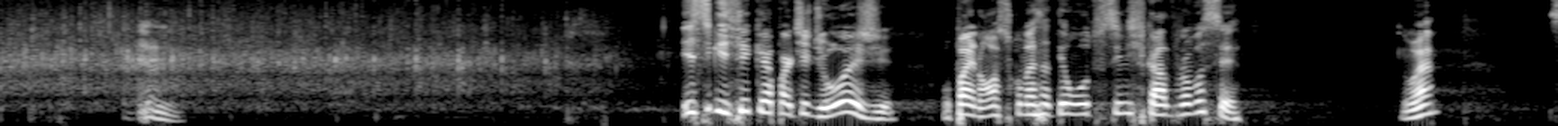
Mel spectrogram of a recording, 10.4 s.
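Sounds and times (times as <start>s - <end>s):
audience applause: 0.0s - 4.2s
speech: 0.9s - 1.3s, 4.6s - 8.4s, 9.3s - 9.7s.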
